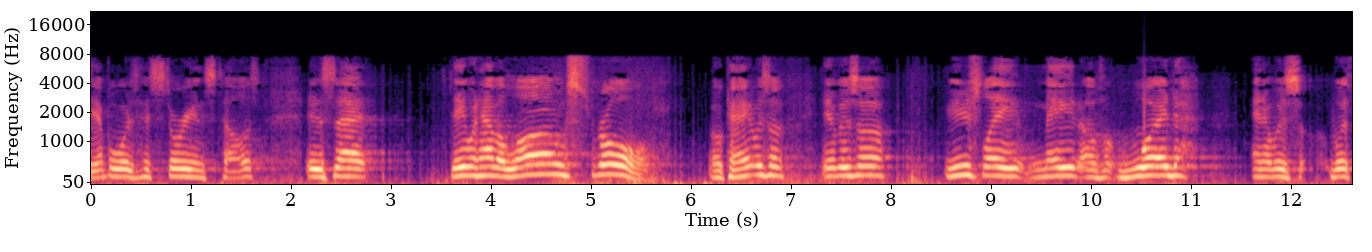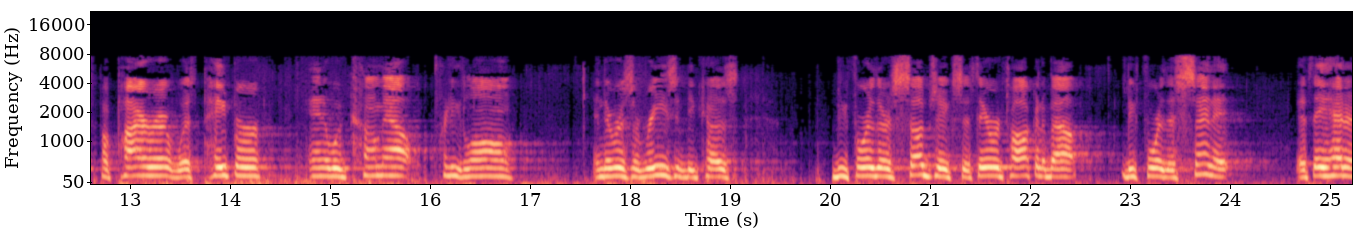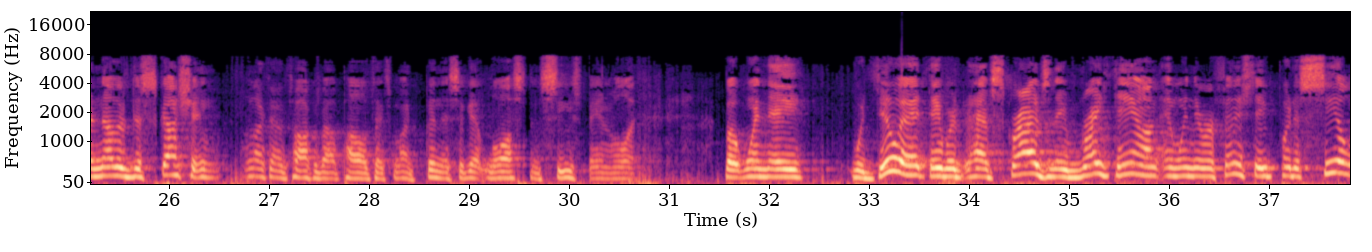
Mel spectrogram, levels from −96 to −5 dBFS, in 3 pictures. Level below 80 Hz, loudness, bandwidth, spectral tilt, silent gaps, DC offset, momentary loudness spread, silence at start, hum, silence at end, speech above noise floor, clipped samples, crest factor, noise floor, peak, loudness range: -40 dBFS; -16 LUFS; 8 kHz; -6 dB/octave; none; under 0.1%; 13 LU; 0 s; none; 0 s; 30 dB; under 0.1%; 16 dB; -45 dBFS; 0 dBFS; 7 LU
